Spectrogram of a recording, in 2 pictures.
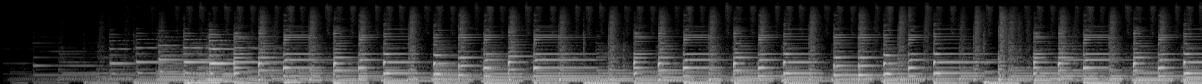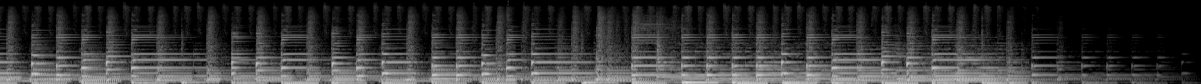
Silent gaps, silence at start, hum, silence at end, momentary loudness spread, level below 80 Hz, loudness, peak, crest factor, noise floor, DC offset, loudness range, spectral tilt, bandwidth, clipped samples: none; 0.35 s; none; 0.6 s; 5 LU; -28 dBFS; -22 LUFS; -4 dBFS; 16 dB; -52 dBFS; under 0.1%; 2 LU; -6.5 dB/octave; 17.5 kHz; under 0.1%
